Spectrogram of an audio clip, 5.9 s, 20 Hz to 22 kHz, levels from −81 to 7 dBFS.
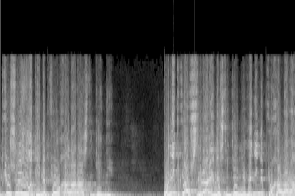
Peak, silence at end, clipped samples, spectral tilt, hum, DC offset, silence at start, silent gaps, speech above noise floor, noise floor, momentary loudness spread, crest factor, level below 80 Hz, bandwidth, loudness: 0 dBFS; 0 s; under 0.1%; -4 dB/octave; none; under 0.1%; 0 s; none; 28 dB; -34 dBFS; 5 LU; 8 dB; -34 dBFS; 16.5 kHz; -6 LUFS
